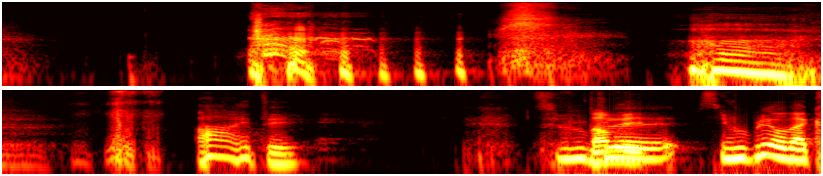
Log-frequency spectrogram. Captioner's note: laughs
